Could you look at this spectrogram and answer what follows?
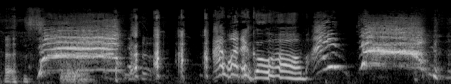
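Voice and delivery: high, drawn-out hammed-up shouting; mock tantrum. Re-enacting him as he leaves, mock tantrum shout. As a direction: wail it like an exaggerated meltdown. Acting his storming-out tantrum.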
